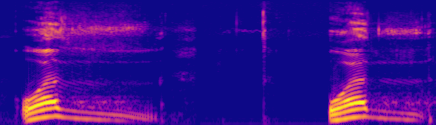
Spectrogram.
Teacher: Wadkuru dzal sukun. Jangan dipantulkan ya. Huruf dzal bukan qalqalah. Waz. Wad huruf dal cukup kita alirkan suaranya dan nafas yang tertahan jahr dan rakhah tertahannya nafas dan mengalirnya suara.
